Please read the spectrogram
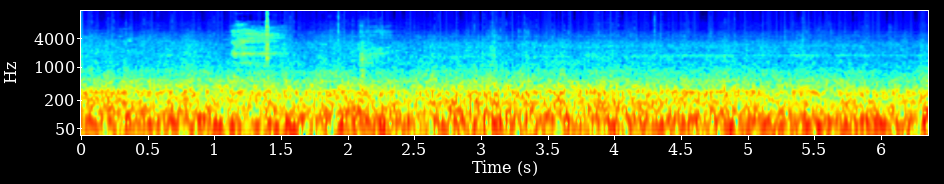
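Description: Airbus A320 cabin noise on descent: a steady, loud low rumble of the jet engines and airflow heard from a seat beside the wing. A short, higher sound cuts in briefly about a second in.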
